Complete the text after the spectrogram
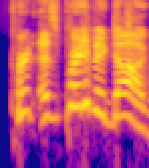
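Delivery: high, loud burst; excited. Real, not acted. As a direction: blurt it out with delight. Laughing defense of the punchline.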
